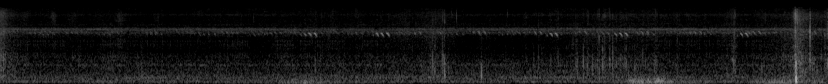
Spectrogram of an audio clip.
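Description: Steady chorus of crickets with a short chirp repeating about every second, over a few footsteps and rustles on the dirt bank and one sharp click near the end.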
